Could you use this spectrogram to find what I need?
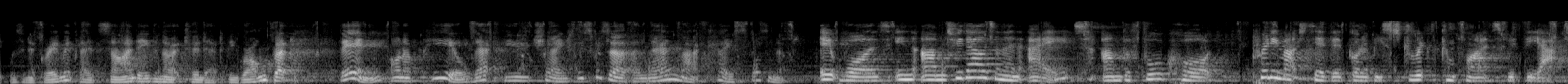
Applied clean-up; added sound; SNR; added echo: neural separator model SepFormer DNS4.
